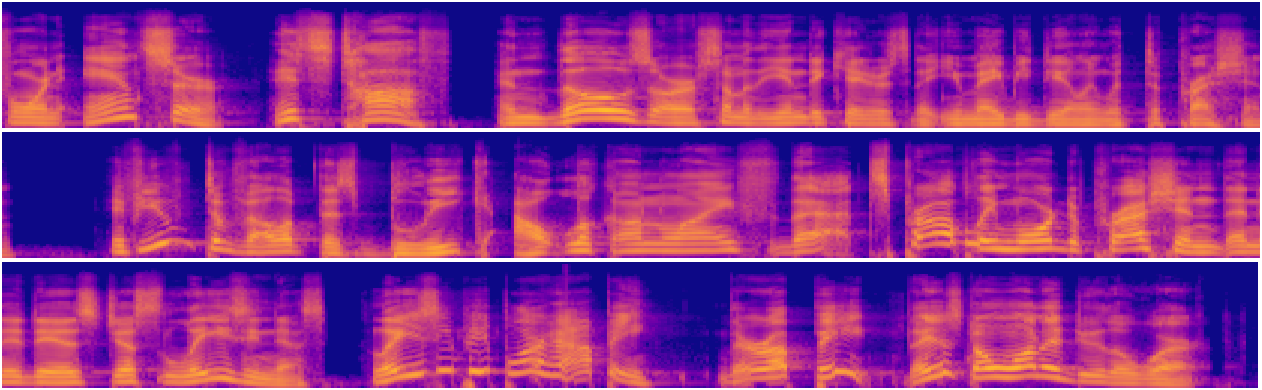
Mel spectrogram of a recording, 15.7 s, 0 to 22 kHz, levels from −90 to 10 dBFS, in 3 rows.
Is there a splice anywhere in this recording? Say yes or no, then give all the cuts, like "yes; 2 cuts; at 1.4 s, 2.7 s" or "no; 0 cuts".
no; 0 cuts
